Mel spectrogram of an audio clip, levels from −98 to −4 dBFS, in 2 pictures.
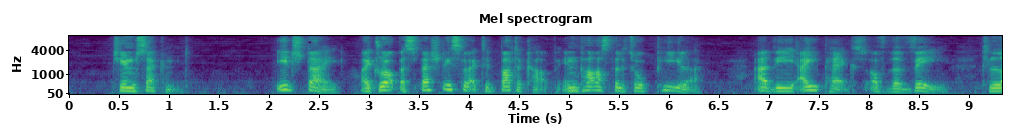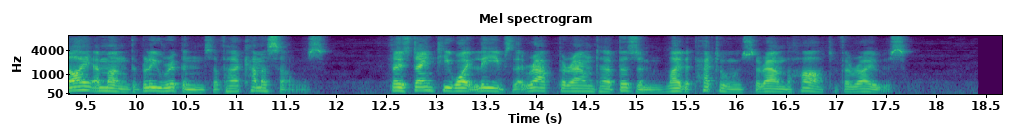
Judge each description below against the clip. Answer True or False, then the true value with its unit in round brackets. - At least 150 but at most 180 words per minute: True (155 wpm)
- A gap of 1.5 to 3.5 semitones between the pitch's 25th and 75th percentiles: False (5.0 semitones)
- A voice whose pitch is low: True (130 Hz)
